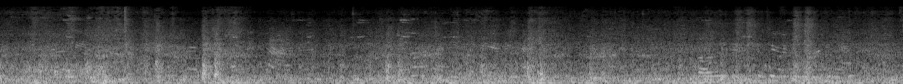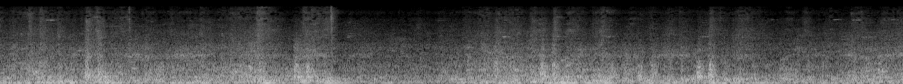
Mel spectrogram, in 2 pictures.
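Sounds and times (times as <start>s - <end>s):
train carriage rumble and rattle: 0.0s - 18.0s.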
